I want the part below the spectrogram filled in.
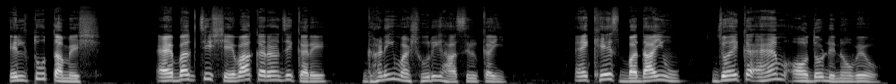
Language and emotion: Sindhi, neutral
